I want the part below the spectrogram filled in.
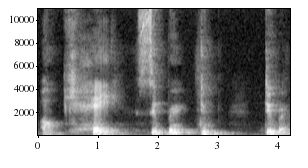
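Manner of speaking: soft whispered praise. Acted. Teacher whispers praise to her little students.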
